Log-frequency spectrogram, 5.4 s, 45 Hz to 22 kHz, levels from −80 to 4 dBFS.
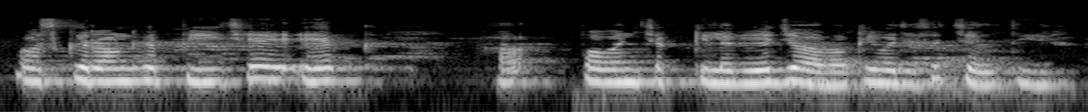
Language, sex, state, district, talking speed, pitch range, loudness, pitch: Hindi, female, Uttar Pradesh, Saharanpur, 175 wpm, 230-255 Hz, -16 LUFS, 245 Hz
